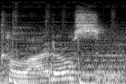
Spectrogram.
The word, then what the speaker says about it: Kaleidos: futurism collection from ice I think it's pronounced colitis because it's spelled kind of like kaleidoscope so I think that's how they say it the shipping was wonderful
